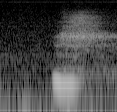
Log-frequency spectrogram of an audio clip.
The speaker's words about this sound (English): And you're breathing way too hard. You're gonna make me lose my balance and fall over, and I'm still half asleep. You need to just relax, okay?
